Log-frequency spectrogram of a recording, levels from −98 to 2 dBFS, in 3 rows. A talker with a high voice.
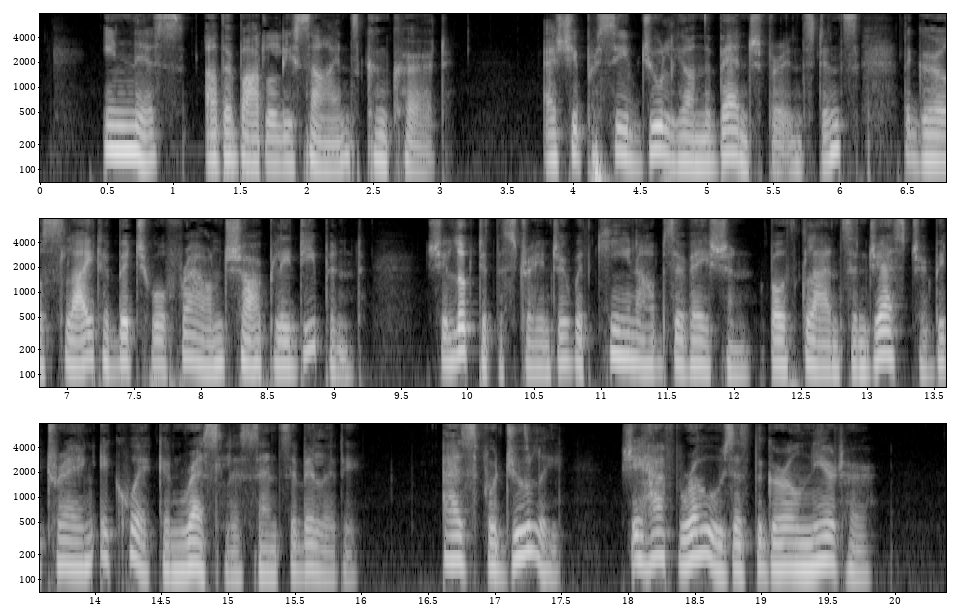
No: low, 135 Hz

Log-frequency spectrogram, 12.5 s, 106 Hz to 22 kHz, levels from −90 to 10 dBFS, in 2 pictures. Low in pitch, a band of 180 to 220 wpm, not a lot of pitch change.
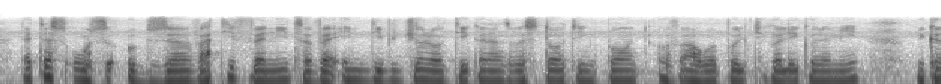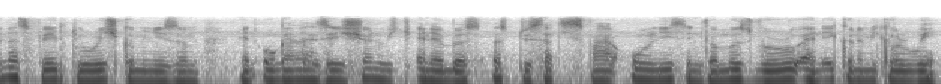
Yes: low, 125 Hz; fast, 205 wpm; narrow, 1.4 semitones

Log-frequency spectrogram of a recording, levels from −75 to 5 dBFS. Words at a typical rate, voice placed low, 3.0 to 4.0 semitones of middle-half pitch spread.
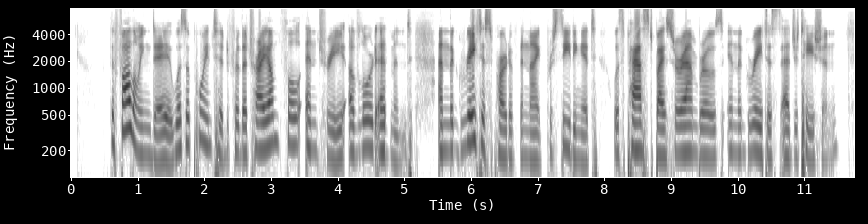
No: average, 165 wpm; high, 190 Hz; average, 3.6 semitones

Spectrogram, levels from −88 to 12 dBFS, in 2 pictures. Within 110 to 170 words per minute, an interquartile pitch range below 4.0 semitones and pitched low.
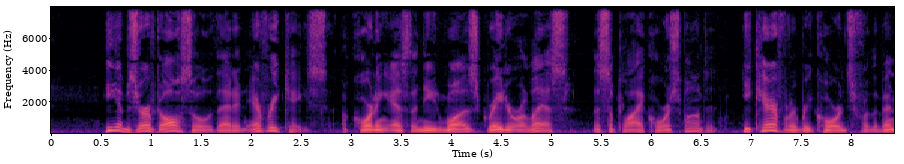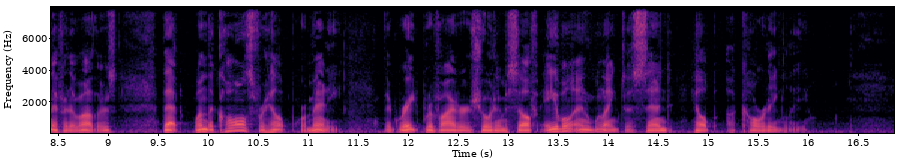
No: average, 165 wpm; wide, 5.6 semitones; low, 105 Hz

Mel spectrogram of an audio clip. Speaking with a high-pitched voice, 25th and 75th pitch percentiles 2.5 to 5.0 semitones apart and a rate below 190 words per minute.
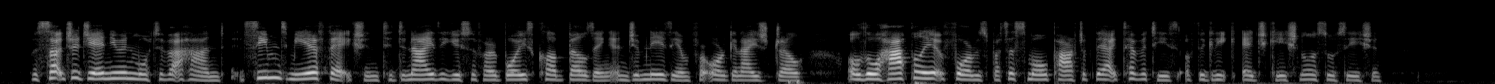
Yes: high, 225 Hz; average, 3.4 semitones; average, 165 wpm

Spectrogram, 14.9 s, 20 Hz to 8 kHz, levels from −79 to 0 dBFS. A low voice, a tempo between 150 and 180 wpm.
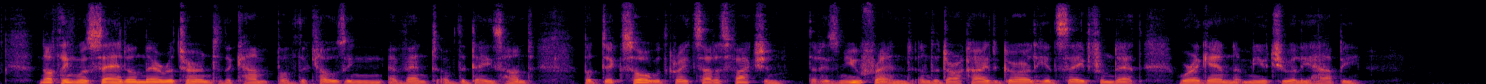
Yes: very low, 90 Hz; average, 165 wpm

